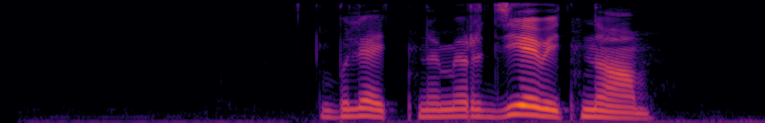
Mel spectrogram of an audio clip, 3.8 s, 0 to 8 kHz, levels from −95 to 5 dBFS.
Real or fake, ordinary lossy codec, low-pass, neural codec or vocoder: real; none; 7.2 kHz; none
